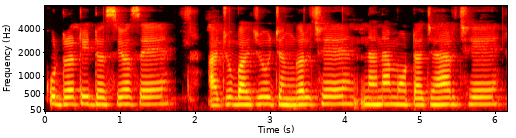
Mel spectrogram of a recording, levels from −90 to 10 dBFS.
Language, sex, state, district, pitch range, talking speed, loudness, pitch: Gujarati, female, Gujarat, Valsad, 195-205 Hz, 95 wpm, -18 LUFS, 200 Hz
